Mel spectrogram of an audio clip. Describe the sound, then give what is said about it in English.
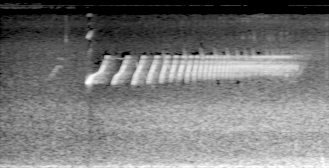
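A black-chinned sparrow sings nearby, about halfway up Mount Lemmon next to Tucson in southeast Arizona: a short, high, sweet song of rising notes that speed up into a rapid trill, like a bouncing ball, over quiet outdoor ambience. “And there's a black chinned sparrow calling just just near me.”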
